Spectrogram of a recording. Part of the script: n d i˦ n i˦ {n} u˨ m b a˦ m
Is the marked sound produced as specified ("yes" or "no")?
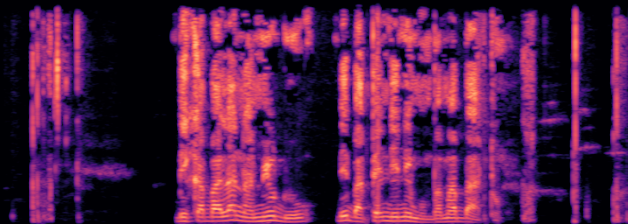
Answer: no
